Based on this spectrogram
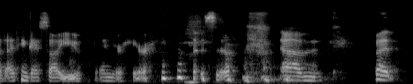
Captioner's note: chuckles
